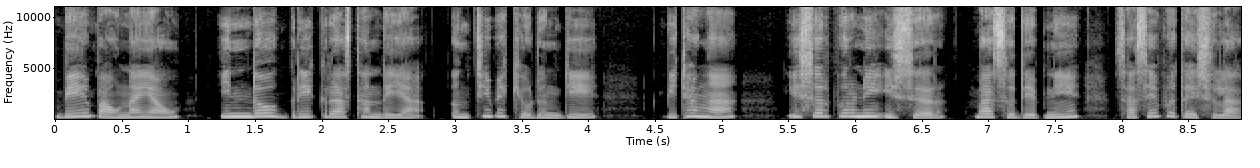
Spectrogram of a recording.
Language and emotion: Bodo, neutral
